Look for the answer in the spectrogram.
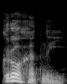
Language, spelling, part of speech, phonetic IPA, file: Russian, крохотный, adjective, [ˈkroxətnɨj], Ru-крохотный.ogg
- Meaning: very small, tiny, minute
